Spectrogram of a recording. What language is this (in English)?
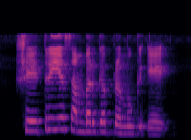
Malayalam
